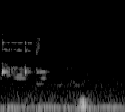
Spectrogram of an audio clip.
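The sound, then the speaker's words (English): A phone alarm, which overrides the phone's silent mode, sounds briefly: a few bright, high electronic tones in quick succession over a steady low hum, fading out within about half a second, followed by a soft low thump. “Was that your phone? Yeah, it was an alarm.”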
